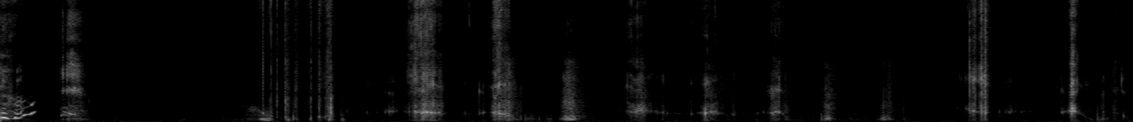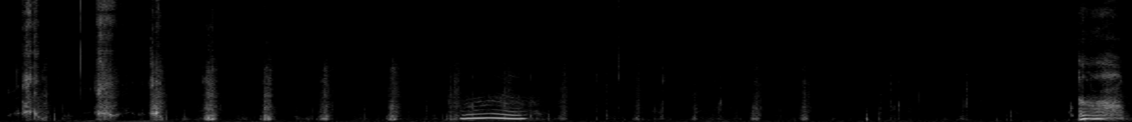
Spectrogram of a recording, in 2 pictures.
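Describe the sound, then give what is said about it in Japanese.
Someone eats a crunchy salty snack, with many quiet, crisp crunching bites and chewing in irregular bursts separated by short pauses. “美味しかった。もう食べ終わっちゃった。しょっぱいのを食べたら、うん、今度は甘いの欲しくなるよね。”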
